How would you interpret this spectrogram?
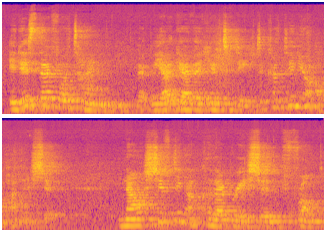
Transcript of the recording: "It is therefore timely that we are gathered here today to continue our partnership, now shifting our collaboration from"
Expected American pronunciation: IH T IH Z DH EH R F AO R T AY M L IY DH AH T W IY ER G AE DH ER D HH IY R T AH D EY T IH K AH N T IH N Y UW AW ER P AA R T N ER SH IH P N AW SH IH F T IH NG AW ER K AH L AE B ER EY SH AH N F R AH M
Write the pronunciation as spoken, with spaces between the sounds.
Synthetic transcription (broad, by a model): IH T IH Z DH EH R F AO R T AY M IY DH AH T W IY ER G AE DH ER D HH IY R T AH D EY T IH K AH N T IH N Y UW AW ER P AA R T N ER SH IH P N AW SH IH F T IH NG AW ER K AH L AE B ER EY SH AH N F R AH M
